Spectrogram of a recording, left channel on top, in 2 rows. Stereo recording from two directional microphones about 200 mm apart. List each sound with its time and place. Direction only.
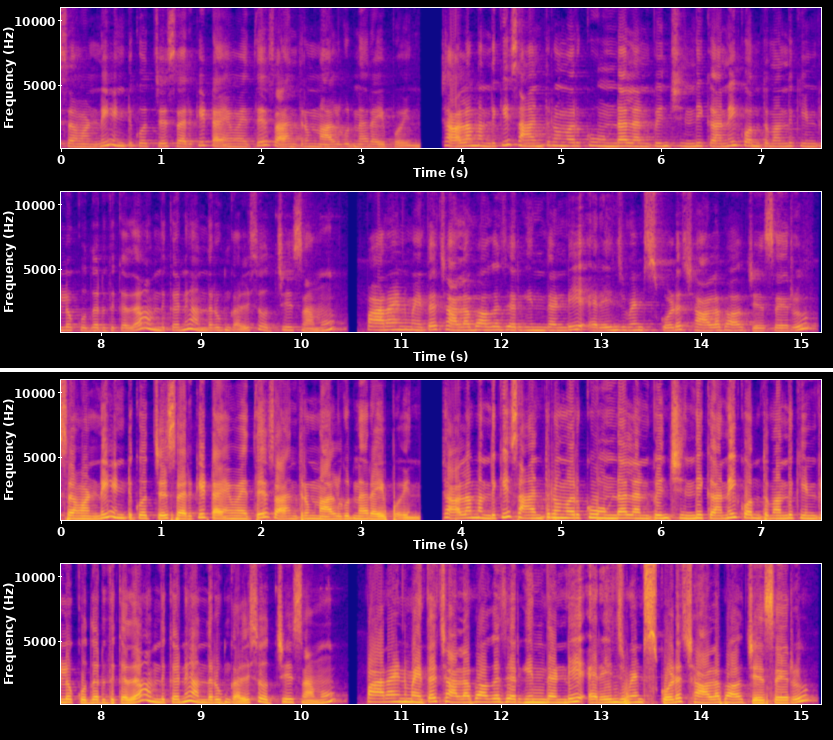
0.0 s a woman's voice: 55° right (ahead or behind)
10.7 s a woman's voice: 55° right (ahead or behind)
